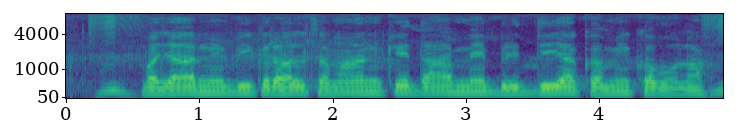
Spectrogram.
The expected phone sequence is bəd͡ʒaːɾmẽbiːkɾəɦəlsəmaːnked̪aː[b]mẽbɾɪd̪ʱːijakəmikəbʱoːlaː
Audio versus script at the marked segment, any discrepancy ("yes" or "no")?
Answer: no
